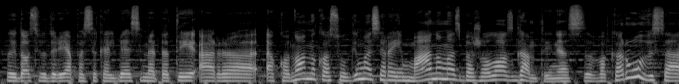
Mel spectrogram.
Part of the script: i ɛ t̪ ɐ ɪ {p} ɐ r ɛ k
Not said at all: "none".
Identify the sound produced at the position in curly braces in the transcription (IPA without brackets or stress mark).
ʔ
